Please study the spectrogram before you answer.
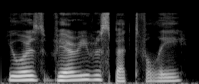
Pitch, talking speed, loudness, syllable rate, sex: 185 Hz, 90 wpm, -17 LUFS, 3.8 syllables/s, female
